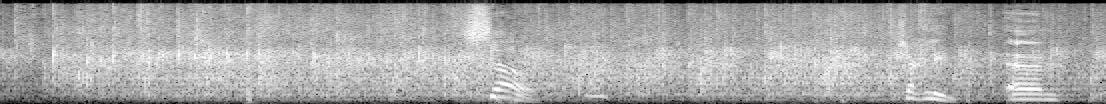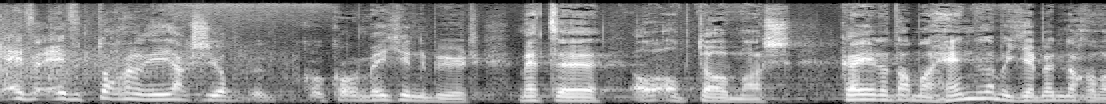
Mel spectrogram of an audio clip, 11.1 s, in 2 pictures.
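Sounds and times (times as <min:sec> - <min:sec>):
audience applause: 0:00.0 - 0:06.8
speech: 0:02.4 - 0:03.2, 0:04.5 - 0:11.0.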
